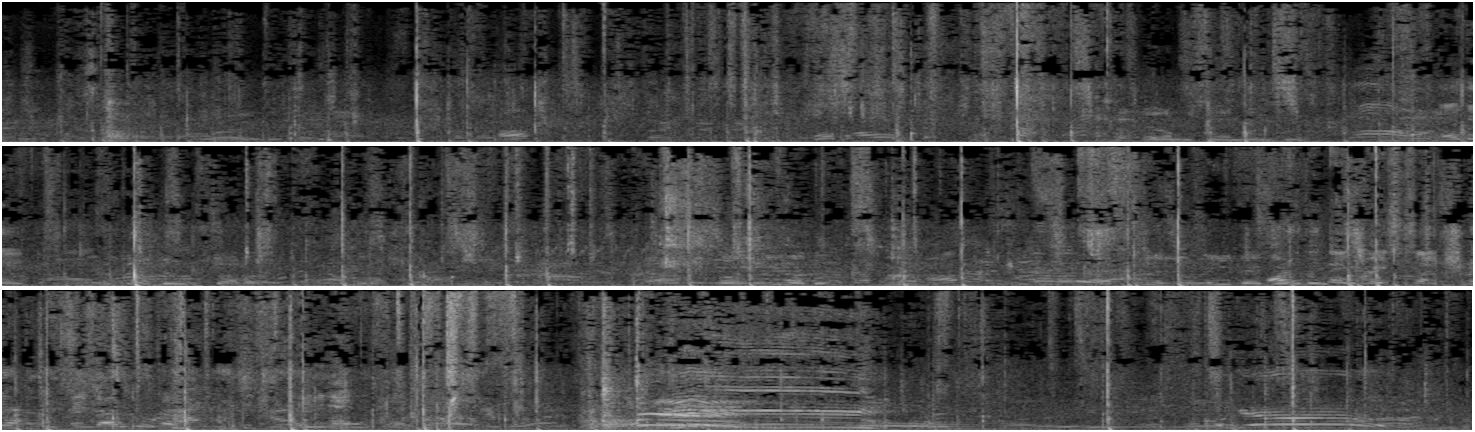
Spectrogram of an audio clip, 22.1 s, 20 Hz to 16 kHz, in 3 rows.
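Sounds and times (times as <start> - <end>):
players talking: 0.0 - 22.0
basketball bouncing on court: 0.4 - 17.5, 18.5 - 21.7.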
